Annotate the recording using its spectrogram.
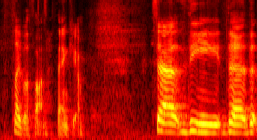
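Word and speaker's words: Phlegethon: sorry not sorry i don't remember how to pronounce the the level of hell that you're from floydlathon flegathon thank you so the the the door opens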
